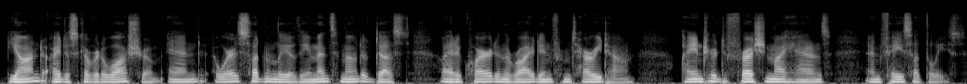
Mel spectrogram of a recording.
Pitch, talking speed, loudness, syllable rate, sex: 115 Hz, 210 wpm, -18 LUFS, 6.2 syllables/s, male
